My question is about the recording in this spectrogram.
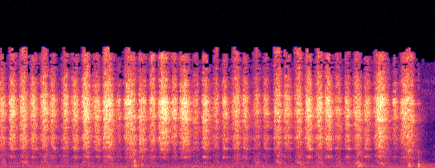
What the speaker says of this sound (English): It makes a really good scraper. And then you can get in there. You can take the paint off.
